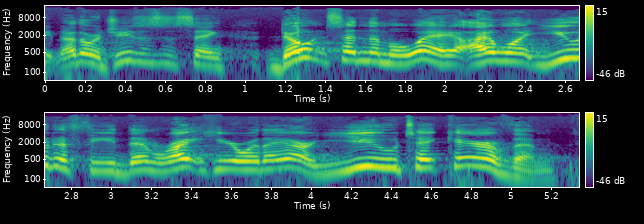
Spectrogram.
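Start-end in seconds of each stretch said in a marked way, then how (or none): 1.1-5.2 louder, higher, insistent instruction; forceful directive with punched "You"; emphatic command. Acted. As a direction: put the job firmly on the listeners. Voicing Jesus's emphatic command.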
